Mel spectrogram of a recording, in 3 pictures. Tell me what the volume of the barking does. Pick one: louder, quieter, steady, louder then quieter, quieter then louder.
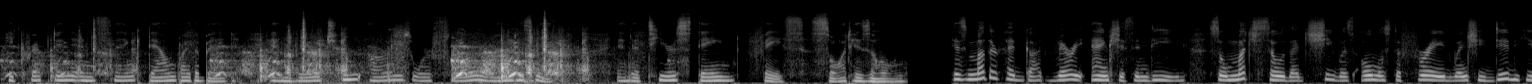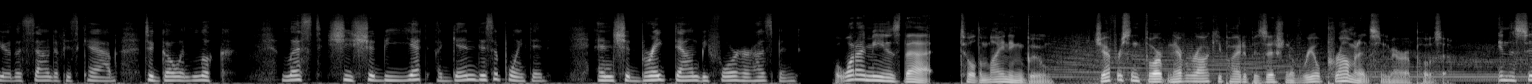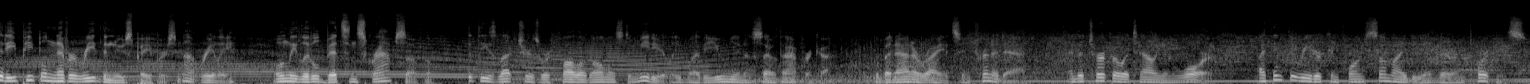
louder.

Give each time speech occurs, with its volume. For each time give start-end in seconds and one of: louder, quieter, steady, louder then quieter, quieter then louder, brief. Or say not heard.
0.1-45.9 louder then quieter.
